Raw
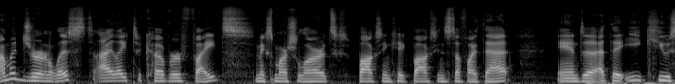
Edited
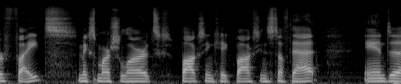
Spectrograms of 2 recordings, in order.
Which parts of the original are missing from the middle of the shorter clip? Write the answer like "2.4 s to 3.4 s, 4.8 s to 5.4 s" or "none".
4.7 s to 4.8 s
